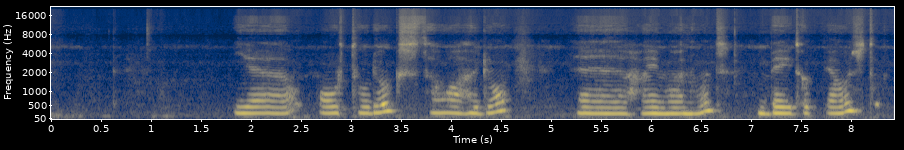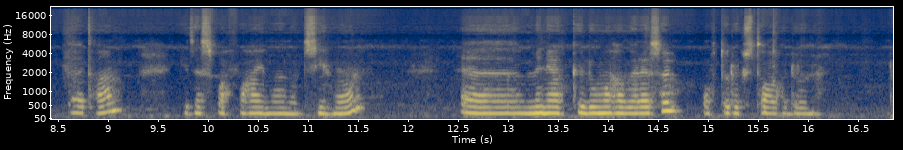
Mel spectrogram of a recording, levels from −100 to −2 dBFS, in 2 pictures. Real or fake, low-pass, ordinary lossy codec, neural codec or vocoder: fake; 19.8 kHz; Opus, 32 kbps; vocoder, 44.1 kHz, 128 mel bands, Pupu-Vocoder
